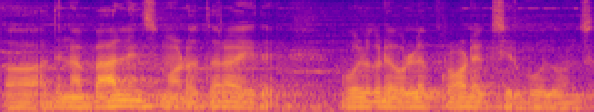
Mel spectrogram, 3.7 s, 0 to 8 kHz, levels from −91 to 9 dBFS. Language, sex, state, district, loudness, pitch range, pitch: Kannada, male, Karnataka, Mysore, -17 LUFS, 90-100 Hz, 95 Hz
